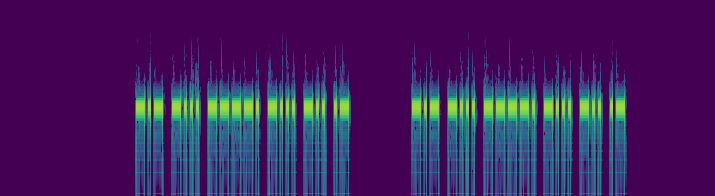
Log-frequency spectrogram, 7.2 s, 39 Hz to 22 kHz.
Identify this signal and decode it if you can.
Morse code, heard as a keyed tone, about 40 wpm, 700 Hz. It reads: KB9BDA KB9BDA
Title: USA Call Signs - 6 Characters - Repeated 2x - 40wpm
